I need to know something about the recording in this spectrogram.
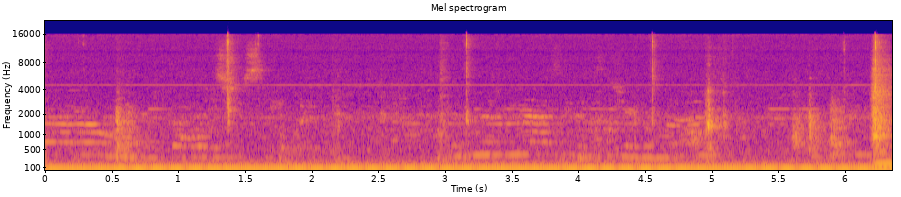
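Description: Orthodontic debonding pliers popping metal braces brackets off the teeth: a few sharp, separate clicks over a steady low hum.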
